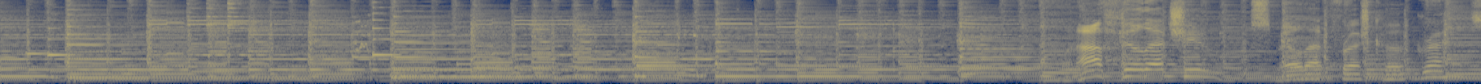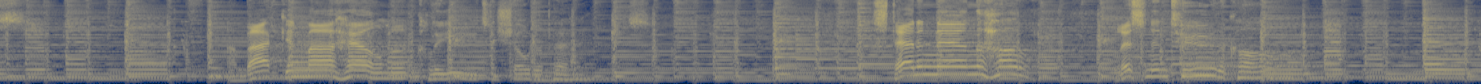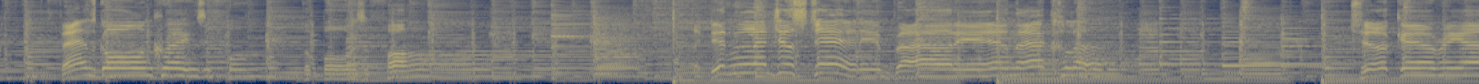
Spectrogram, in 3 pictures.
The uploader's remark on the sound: live from Goddard Stadium in South Everett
